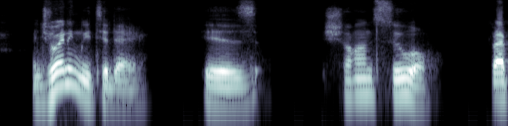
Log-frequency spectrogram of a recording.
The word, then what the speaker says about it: Sean Sewell: hebrew hammer salkin and joining me today is sean sewell did i pronounce that correctly yes sir sean sewell i thought i did i'm usually pretty good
